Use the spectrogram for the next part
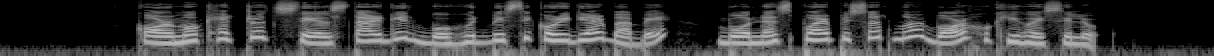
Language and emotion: Assamese, happy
